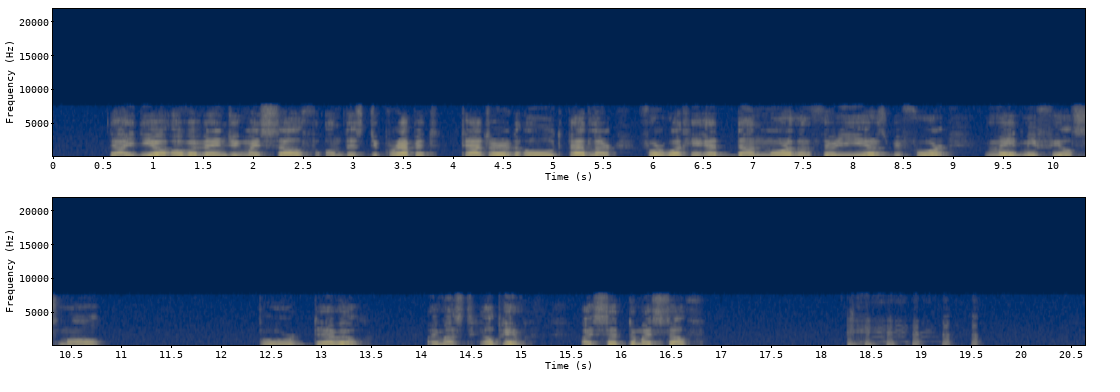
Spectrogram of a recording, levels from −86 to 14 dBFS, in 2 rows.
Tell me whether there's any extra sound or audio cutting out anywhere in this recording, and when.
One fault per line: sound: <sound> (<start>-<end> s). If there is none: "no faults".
sound: laugh (18.2-19.7 s)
